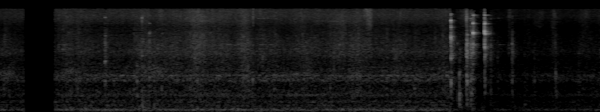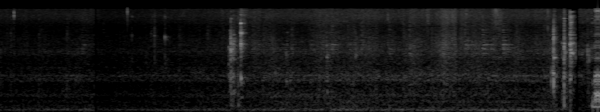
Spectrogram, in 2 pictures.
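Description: Small steel valve-gear parts, a vibrating lever with its bush and pin, handled and fitted by hand, giving a few light metallic clicks, the clearest about halfway through and again a few seconds later, over a steady low hum.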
